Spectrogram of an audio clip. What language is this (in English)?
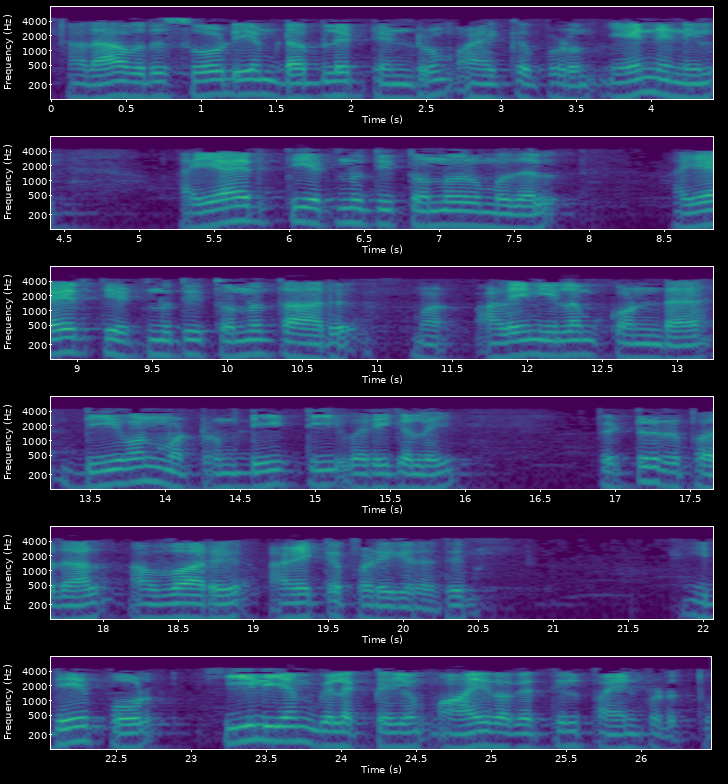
Tamil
